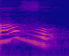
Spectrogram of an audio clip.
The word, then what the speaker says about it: avô: Se a sílaba tônica é fechada, temos o acento circunflexo, por exemplo, na palavra avô. Né?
